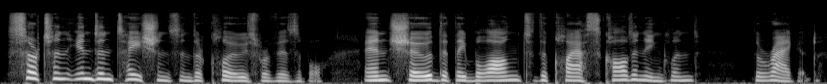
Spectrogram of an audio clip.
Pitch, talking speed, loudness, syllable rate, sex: 185 Hz, 145 wpm, -17 LUFS, 4.7 syllables/s, male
